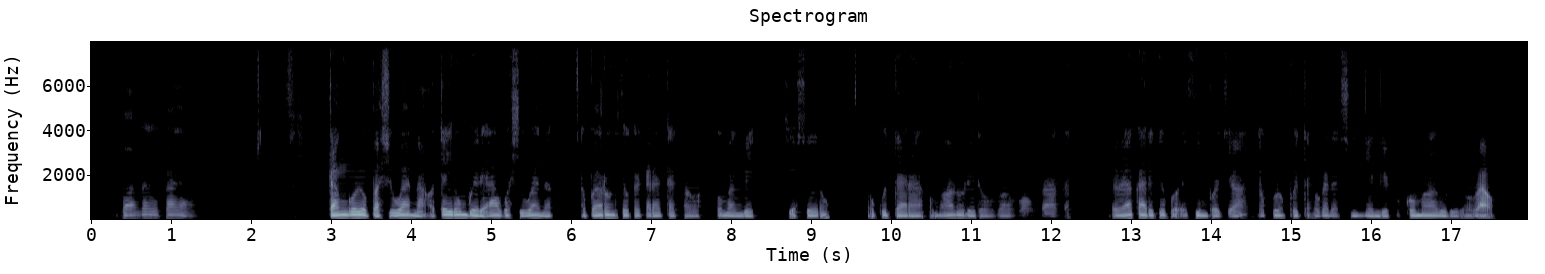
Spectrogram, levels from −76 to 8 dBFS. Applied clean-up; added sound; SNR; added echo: neural mask model DeepFilterNet 3.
